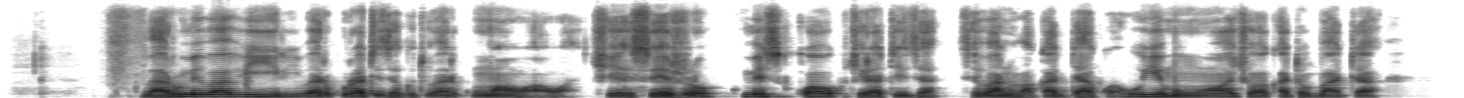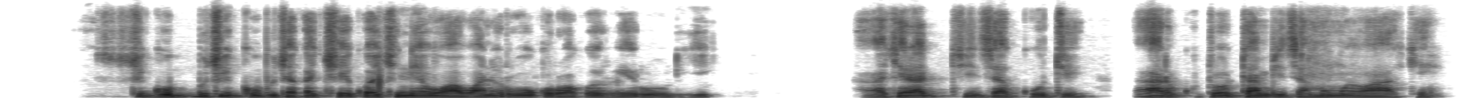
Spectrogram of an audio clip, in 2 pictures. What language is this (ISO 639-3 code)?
sna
